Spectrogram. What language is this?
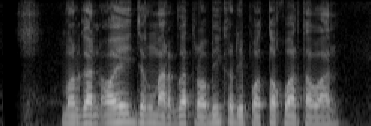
Sundanese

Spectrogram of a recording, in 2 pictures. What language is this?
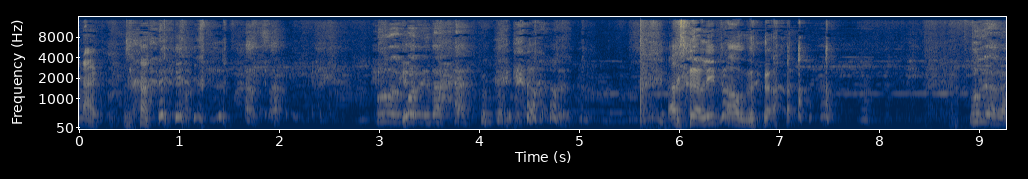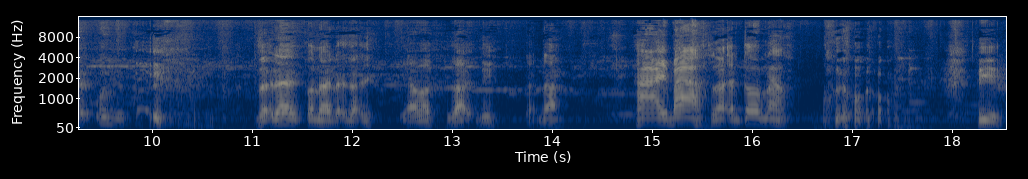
Vietnamese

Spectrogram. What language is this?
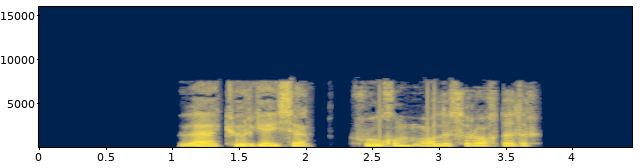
Uzbek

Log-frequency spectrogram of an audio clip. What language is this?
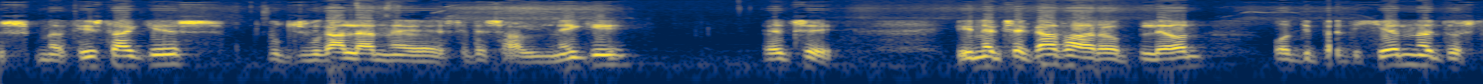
Greek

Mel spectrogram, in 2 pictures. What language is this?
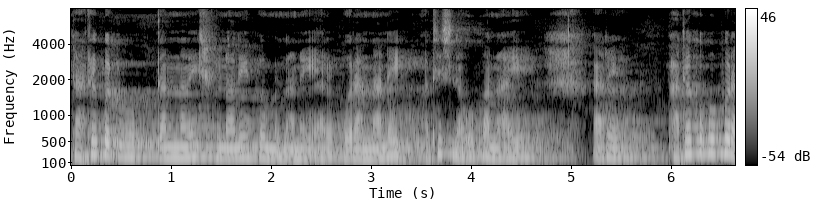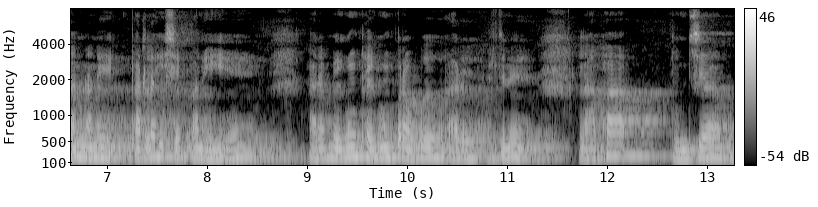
Bodo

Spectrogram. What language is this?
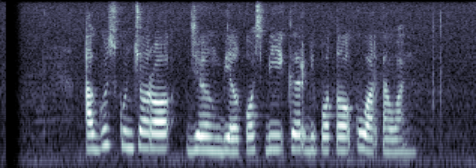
Sundanese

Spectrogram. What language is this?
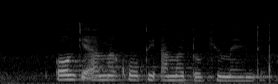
Zulu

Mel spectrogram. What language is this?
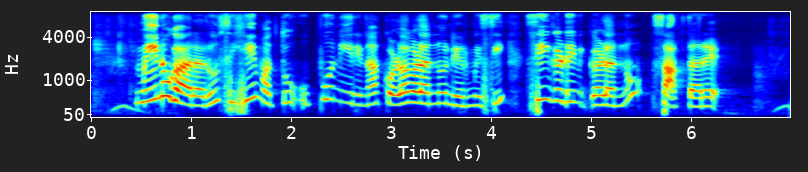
Kannada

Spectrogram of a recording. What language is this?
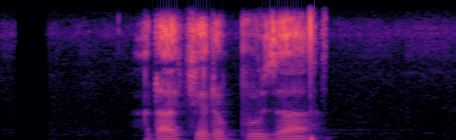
Nepali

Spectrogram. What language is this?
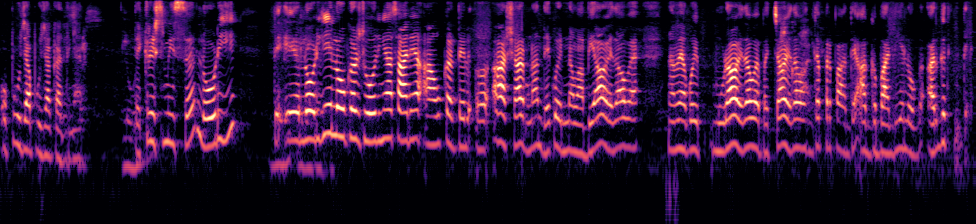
Dogri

